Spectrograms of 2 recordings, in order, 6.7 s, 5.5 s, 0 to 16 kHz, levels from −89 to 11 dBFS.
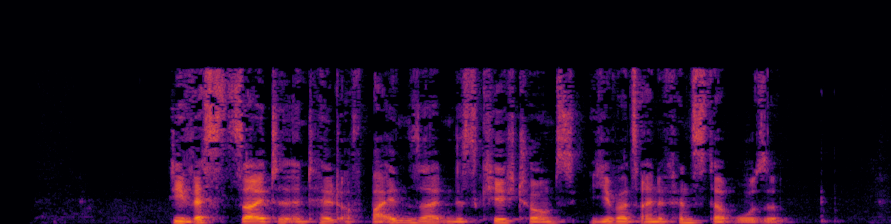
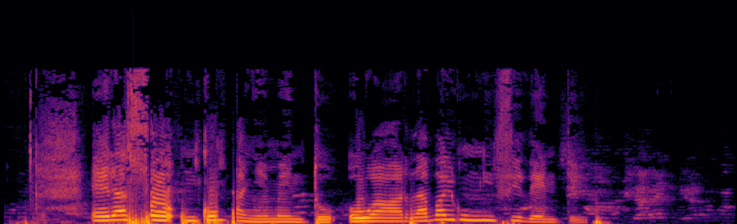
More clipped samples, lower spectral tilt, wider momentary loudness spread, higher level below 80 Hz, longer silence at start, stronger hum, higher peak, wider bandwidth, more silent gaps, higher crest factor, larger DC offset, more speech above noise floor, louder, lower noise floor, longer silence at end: neither; second, -4 dB/octave vs -7 dB/octave; second, 10 LU vs 15 LU; second, -62 dBFS vs -32 dBFS; first, 1.3 s vs 0.3 s; neither; about the same, -2 dBFS vs 0 dBFS; about the same, 11.5 kHz vs 11.5 kHz; neither; first, 24 dB vs 14 dB; neither; first, 46 dB vs 39 dB; second, -24 LUFS vs -14 LUFS; first, -71 dBFS vs -52 dBFS; second, 0.8 s vs 1 s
